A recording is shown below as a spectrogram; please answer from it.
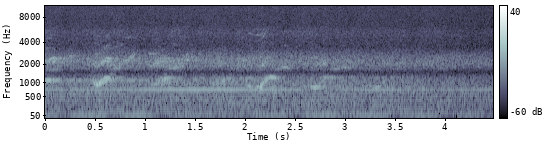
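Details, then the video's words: Distant humpback whale singing, from Roger Payne's recordings on Songs of the Humpback Whale, from a 'Bel Canto' era of whale singing: faint rising whistled upsweeps repeat about every half second over heavy low rumbling ocean noise and a steady tone. "“Distant Whale” - Songs of the Humpback Whale"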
